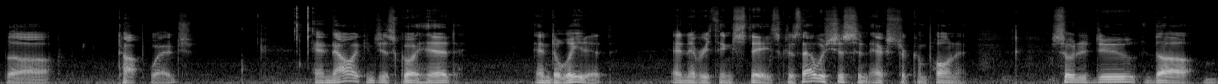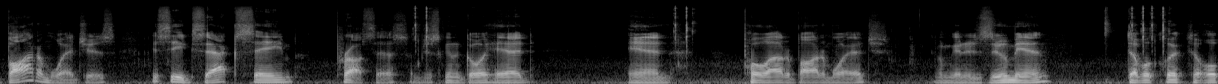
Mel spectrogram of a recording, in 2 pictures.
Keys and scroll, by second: 5.0 Delete, 23.0 space.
